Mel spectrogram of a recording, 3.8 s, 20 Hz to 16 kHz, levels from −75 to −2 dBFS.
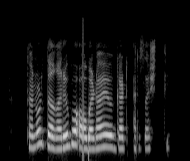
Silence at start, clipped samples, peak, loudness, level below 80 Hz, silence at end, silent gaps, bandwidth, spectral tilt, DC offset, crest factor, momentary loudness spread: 0.6 s; under 0.1%; -8 dBFS; -24 LUFS; -66 dBFS; 0.45 s; 2.60-2.66 s, 3.15-3.28 s; 9.4 kHz; -4 dB/octave; under 0.1%; 16 dB; 16 LU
